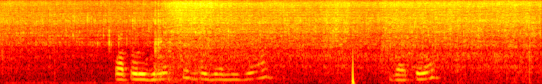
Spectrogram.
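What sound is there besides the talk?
pointed gourd (potol) frying in oil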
